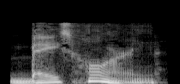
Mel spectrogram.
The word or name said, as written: bass horn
